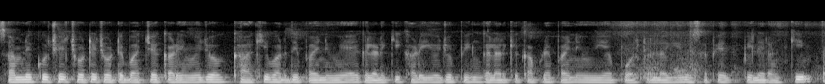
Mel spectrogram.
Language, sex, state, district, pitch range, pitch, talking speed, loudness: Hindi, male, Chhattisgarh, Korba, 100-110 Hz, 105 Hz, 245 wpm, -16 LUFS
